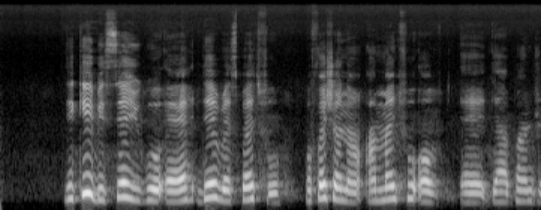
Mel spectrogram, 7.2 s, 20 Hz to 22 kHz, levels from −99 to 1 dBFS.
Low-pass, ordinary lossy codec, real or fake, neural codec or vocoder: 19.8 kHz; none; real; none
